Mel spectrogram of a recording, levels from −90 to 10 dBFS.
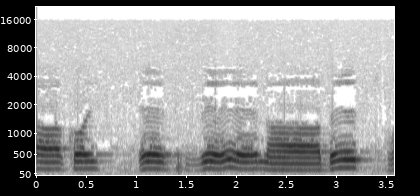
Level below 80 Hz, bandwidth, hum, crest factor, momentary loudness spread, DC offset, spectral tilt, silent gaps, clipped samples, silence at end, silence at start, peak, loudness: -54 dBFS; 7.2 kHz; none; 12 dB; 7 LU; under 0.1%; -9 dB/octave; none; under 0.1%; 0 s; 0 s; 0 dBFS; -13 LUFS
